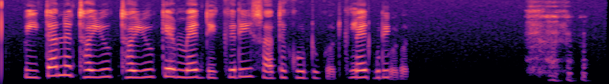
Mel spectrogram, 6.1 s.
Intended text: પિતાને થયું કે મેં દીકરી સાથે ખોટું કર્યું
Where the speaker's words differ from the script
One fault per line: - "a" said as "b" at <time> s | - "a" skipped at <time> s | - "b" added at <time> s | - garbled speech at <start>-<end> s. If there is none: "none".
- "થયું" added at 1.2 s
- garbled speech at 3.4-4.1 s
